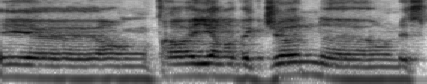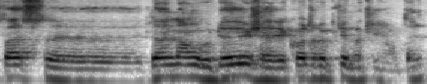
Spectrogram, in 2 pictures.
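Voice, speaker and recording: A man's fairly high-pitched, somewhat breathy voice with a dark, mellow tone, monotone, flat intonation, a fairly slow pace and hardly any pauses. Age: 70s. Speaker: chiropractor. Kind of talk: interview. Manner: hesitant, many fillers.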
